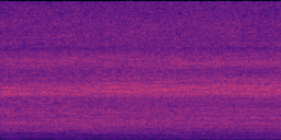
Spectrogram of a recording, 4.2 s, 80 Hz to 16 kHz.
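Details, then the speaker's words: Kohler K9 steam generator that had thrown error 5, during repair, with water boiling and only one leak at a loosely fitted joint. A steady, airy hiss of steam with no sputtering or knocking. It is making steam normally. "and the only leak is up where i just loosely put it rightfully so and i think we got steam"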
